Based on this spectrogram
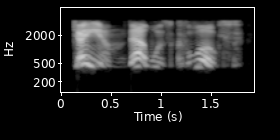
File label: Voices Armor Shot Male Young; Rebel Cops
